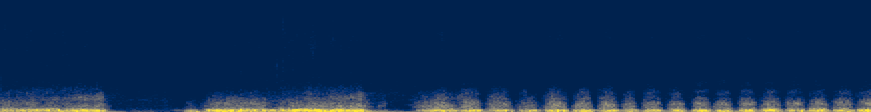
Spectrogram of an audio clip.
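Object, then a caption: Foam microphone windscreen. Long nails scratch the top of a blue foam microphone windscreen while one hand holds its side. The result is a muffled, low rumbling scrape: two sustained bursts separated by a brief silence, then a quicker series of rhythmic scratching strokes.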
